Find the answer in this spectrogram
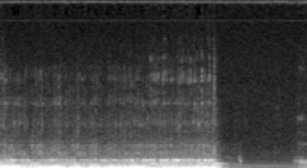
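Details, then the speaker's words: Steady low buzzing hum of a dental lab vibrator for about three seconds, then off, settling hand-mixed investment around wax patterns for gold castings using the hand investing technique. "so just like the vacuum investing i will use a vibrator in order to bring all this investment down in here accumulated in one place"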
